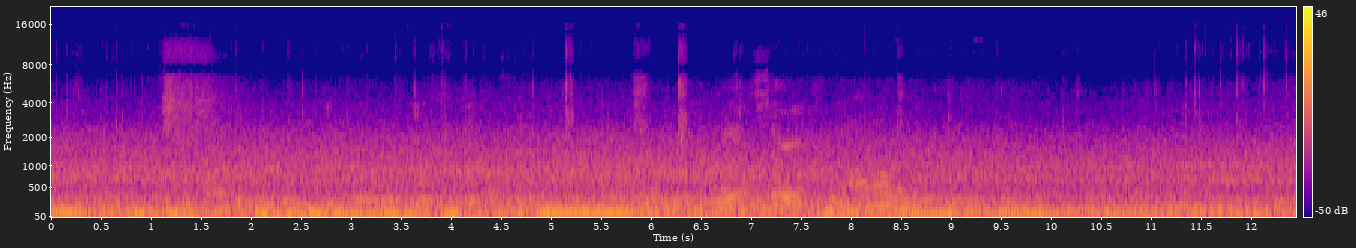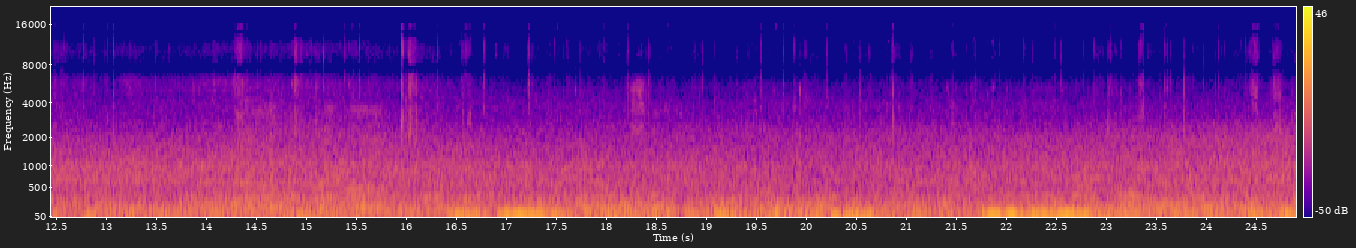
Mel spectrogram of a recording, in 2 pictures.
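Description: Footsteps tap steadily on pavement.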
